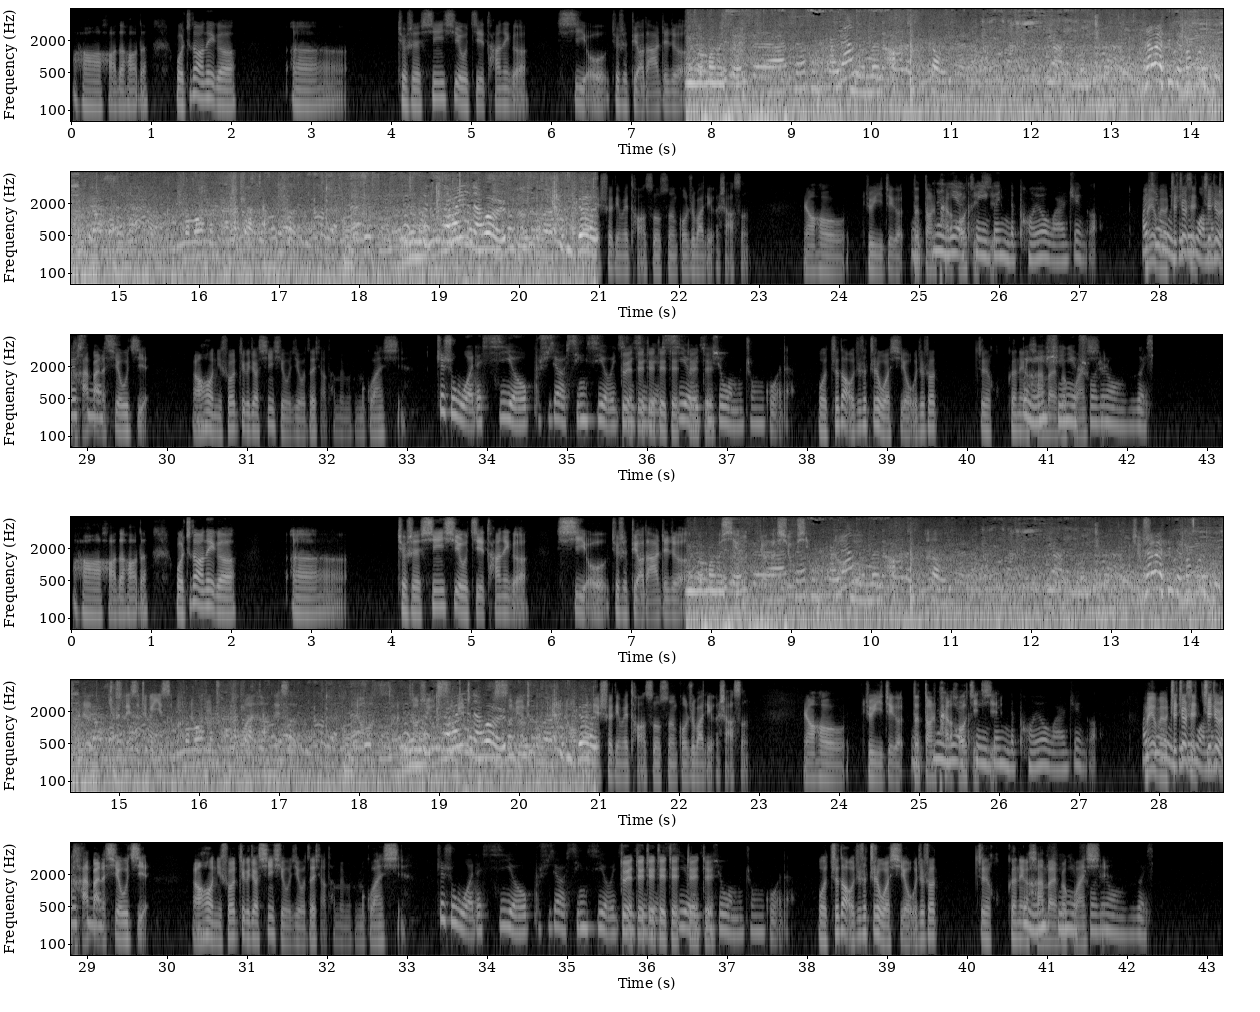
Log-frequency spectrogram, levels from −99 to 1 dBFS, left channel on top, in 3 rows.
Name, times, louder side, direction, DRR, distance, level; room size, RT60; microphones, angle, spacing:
voice 1, 0.0-2.1 2.7-3.4 4.1-5.7 6.1-7.7 8.0-10.0 10.7-11.3 13.3-13.8 14.3-17.3 17.8-22.9 23.6-24.1 24.3-26.0 27.8-29.8 30.3-33.0 35.7-36.8 38.1-39.6 40.1-41.8, right 5 dB, 65° right, 4.1 m, -45 dB
sound 1, 7.7-21.0, left 5 dB, 40° left, 0.6 m, -30 dB
voice 2, 24.9-27.2 27.8-29.2 30.3-30.5 33.4-37.7 40.7-42.3, left 2 dB, 85° left, 7.0 m, -46 dB
head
